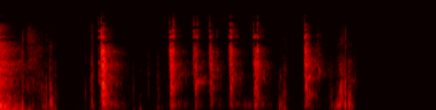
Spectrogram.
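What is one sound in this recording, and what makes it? A padlock clicks shut.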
